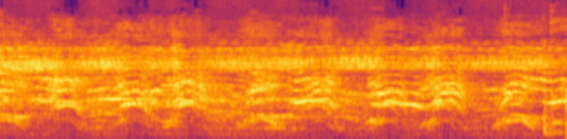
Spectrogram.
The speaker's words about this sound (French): Violeurs, ces cris, ce sont ceux de militantes féministes. Elles se sont invitées au théâtre où jouent en ce moment le chanteur et comédien.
